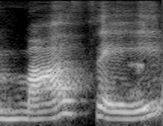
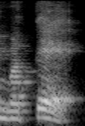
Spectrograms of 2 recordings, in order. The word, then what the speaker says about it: Mathe: yes i am my name is uh always pronounced here mathe oh you know for filipinos they call me mate yeah i forgot i should have asked you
